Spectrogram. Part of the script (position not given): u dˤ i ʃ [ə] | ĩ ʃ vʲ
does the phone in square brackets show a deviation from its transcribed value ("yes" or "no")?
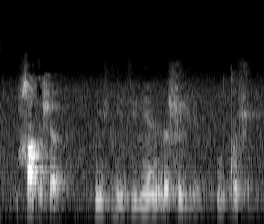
no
